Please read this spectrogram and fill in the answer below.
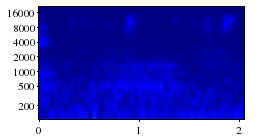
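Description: Near silence with a few faint, brief swishes of Magic: The Gathering trading cards sliding against each other as they are flipped through.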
